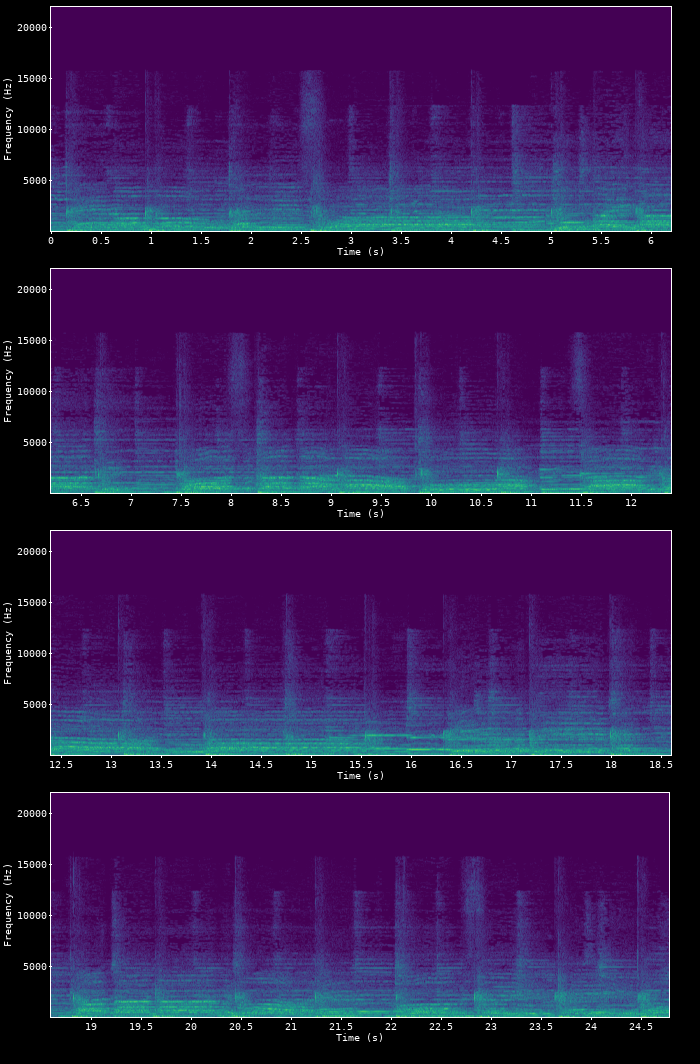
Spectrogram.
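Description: Mixed choir of women and men singing a hymn in Mizo, over an accompaniment with a steady bass and beat.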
